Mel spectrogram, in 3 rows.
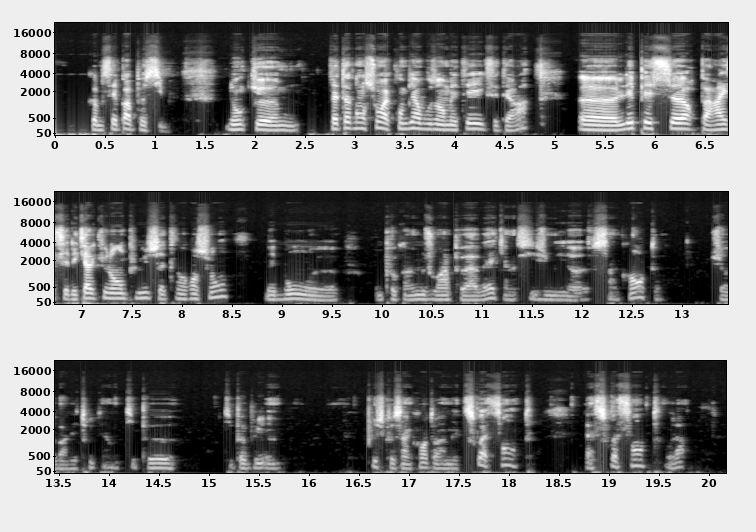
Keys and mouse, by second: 0.9 click, 3.2 Return, 10.1 click, 12.3 click, 16.3 click, 18.3 click.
